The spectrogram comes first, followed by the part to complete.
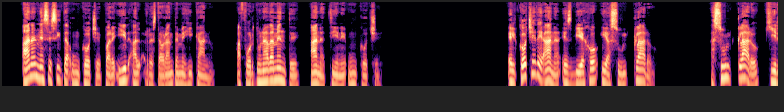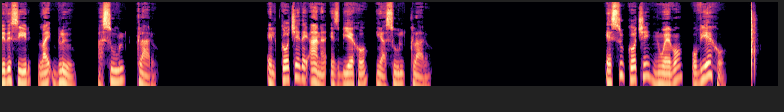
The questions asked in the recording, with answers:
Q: ¿Es su coche nuevo o viejo?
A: Su coche es viejo.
